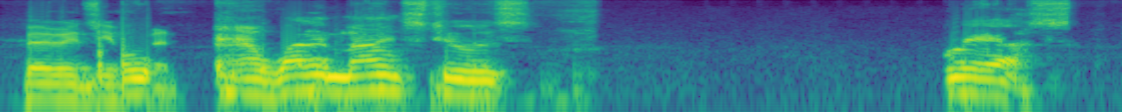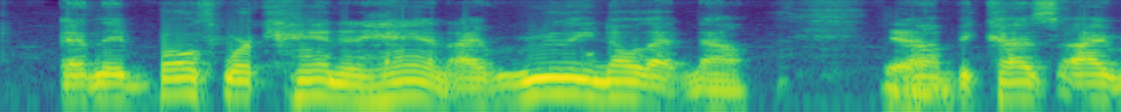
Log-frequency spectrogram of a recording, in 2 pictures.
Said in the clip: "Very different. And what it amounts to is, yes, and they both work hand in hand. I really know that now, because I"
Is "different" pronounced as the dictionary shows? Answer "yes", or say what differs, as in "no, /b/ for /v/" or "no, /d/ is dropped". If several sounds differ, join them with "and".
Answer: no, /f/ is dropped and /n/ is dropped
